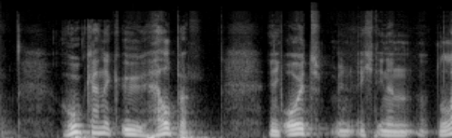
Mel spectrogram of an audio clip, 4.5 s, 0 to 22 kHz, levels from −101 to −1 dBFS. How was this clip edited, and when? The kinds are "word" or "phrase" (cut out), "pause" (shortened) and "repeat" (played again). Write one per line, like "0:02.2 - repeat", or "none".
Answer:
0:02.8 - word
